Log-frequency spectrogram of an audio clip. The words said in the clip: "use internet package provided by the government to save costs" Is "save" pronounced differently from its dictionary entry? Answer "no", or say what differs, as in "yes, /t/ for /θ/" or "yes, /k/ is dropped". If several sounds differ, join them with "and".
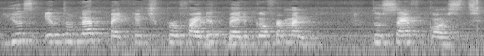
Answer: yes, /f/ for /v/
